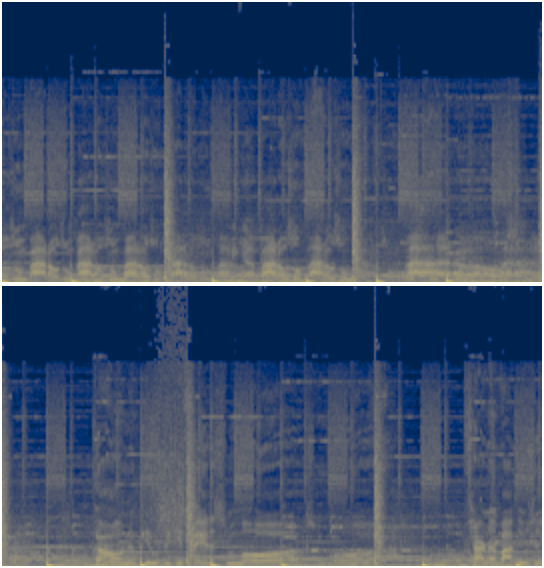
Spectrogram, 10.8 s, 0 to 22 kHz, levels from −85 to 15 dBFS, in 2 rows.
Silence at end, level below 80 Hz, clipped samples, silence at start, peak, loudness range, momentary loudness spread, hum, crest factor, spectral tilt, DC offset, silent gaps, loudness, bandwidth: 0 s; -20 dBFS; under 0.1%; 0 s; 0 dBFS; 1 LU; 5 LU; none; 16 dB; -5 dB/octave; under 0.1%; none; -19 LUFS; 17.5 kHz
